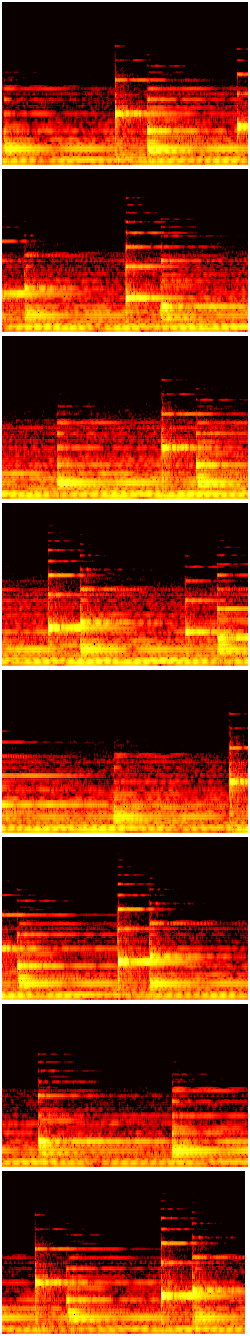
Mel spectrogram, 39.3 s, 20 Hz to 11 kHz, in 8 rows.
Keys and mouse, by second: 1.5 0, 1.7 Return, 3.8 click, 4.8 typing, 5.2 Return, 8.9 click, 9.6 0, 10.0 Return, 10.9 click, 11.7 0, 12.0 Return, 16.7 click, 17.9 typing, 18.3 Return, 23.2-24.2 drag, 25.1-26.3 typing, 26.0 Return, 29.1-29.8 ctrl+alt+drag, 30.9 click, 31.5 click, 32.4-33.0 alt+drag, 33.4 click, 33.6-34.3 drag, 33.6 typing, 34.6-35.1 typing, 36.3 click, 37.6-39.0 alt+middle drag, 38.0 alt+click, 38.6-39.3 typing.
